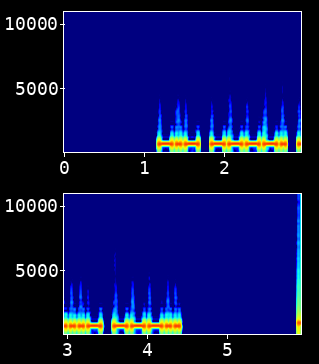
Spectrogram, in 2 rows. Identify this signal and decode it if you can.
Morse code, heard as a keyed tone, about 22 wpm, 700 Hz. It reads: K9V8
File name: practice / 22wpm / Four Letter-Number Combinations - 22wpm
